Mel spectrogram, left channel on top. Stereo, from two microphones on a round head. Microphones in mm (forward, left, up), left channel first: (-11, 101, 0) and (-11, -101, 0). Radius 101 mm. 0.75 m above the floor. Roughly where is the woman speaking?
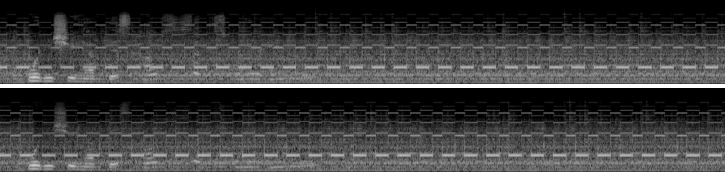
Left.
